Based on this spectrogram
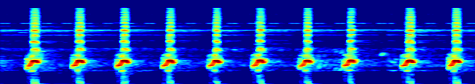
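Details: Repeated calls of a white-breasted waterhen, each a brief, strident, slightly upturned croak, delivered in an even rhythm roughly every half second, ten notes in under five seconds against a quiet background.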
